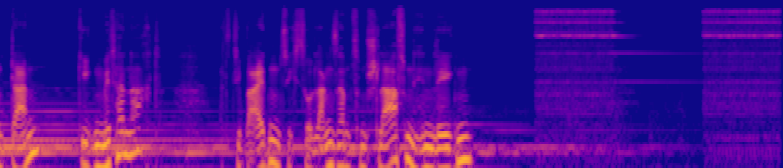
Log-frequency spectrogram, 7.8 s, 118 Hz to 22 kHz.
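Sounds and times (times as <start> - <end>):
speech: 0.1 - 5.5
old-style telephone bell ringing: 5.4 - 7.8.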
